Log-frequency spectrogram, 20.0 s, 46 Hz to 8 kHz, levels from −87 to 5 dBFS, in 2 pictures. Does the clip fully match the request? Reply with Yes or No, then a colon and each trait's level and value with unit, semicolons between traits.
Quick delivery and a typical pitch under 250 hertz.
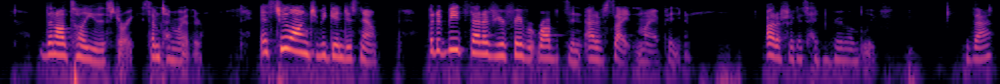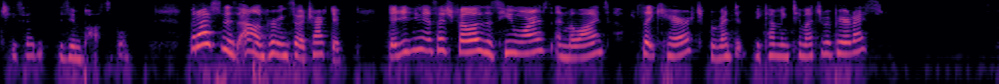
No: fast, 220 wpm; very high, 265 Hz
